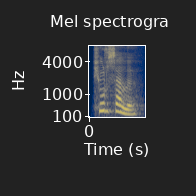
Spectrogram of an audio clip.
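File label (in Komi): "сюрса лы", Komi, female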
